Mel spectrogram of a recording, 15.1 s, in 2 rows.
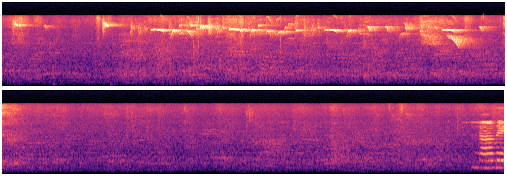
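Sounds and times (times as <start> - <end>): birds chirping: 1.5 - 7.2.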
